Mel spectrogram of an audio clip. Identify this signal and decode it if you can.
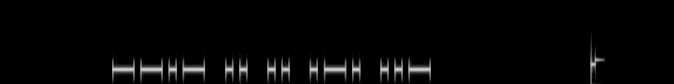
Morse code, heard as a keyed tone, about 17 wpm, 700 Hz. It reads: QIIRU
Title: Code Groups - 5 Letters - 17wpm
